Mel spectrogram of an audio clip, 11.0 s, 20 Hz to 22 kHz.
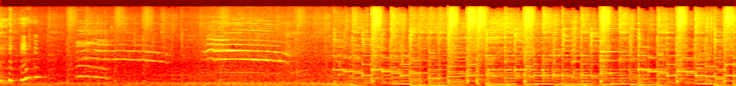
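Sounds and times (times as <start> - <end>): cat meowing: 1.3 - 4.7
background music: 5.0 - 11.0.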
